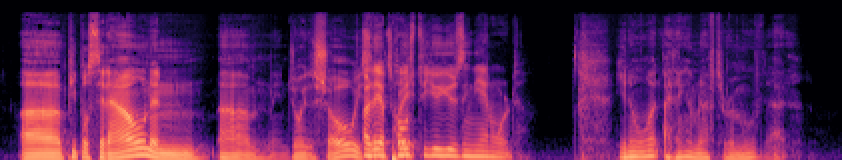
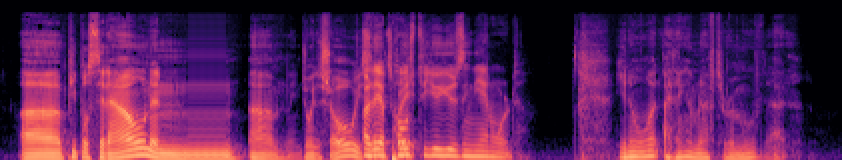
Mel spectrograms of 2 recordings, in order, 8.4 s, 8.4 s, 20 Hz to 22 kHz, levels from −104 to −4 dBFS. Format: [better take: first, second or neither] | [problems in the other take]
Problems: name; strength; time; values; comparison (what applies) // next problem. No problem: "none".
first | audio freezing; at 2 s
